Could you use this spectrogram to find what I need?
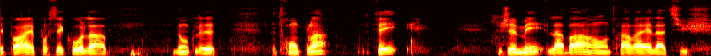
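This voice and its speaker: Very slowly and with long, frequent pauses, a man of medium pitch speaks with ordinary pitch variation, the sound dry and close with no echo. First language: not French (speaking French). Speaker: skateboard coach. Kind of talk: informal explanatory talk to parents. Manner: hesitant, many fillers and repetitions.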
